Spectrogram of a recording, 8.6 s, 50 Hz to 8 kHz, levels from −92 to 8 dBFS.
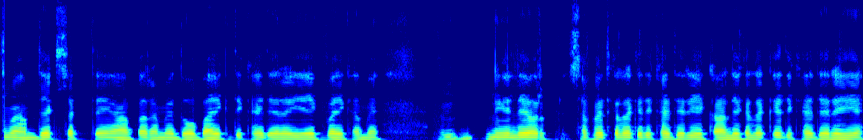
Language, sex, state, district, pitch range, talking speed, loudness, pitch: Hindi, male, Chhattisgarh, Korba, 110-115 Hz, 235 wpm, -36 LUFS, 110 Hz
